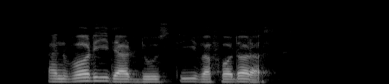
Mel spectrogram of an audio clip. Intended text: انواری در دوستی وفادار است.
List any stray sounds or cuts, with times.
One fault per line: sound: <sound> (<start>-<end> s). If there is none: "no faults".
no faults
